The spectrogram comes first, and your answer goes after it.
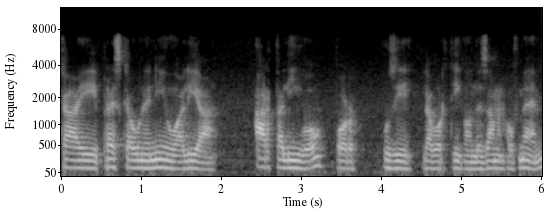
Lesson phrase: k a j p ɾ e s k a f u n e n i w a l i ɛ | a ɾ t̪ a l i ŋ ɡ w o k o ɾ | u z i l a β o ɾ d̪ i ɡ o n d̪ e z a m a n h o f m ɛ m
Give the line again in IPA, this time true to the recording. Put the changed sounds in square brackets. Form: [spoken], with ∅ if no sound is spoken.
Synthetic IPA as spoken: k a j p ɾ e s k a [∅] u n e n i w a l i [a] | a ɾ t̪ a l i ŋ ɡ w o [p] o ɾ | u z i l a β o ɾ [t̪] i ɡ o n d̪ e z a m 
